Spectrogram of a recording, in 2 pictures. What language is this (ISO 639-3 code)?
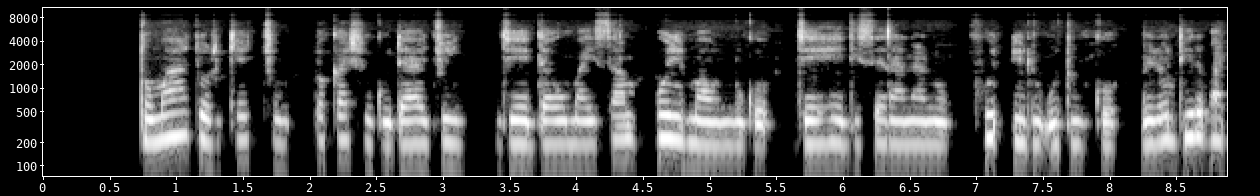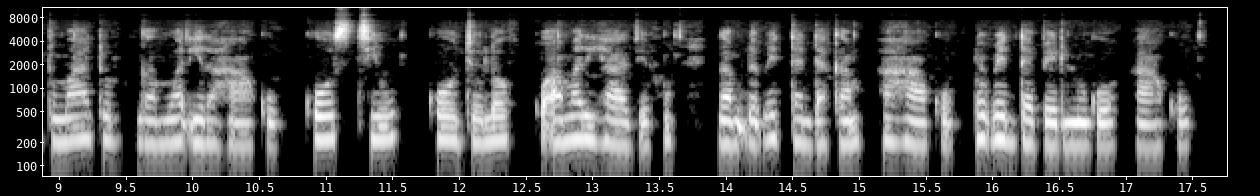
ful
